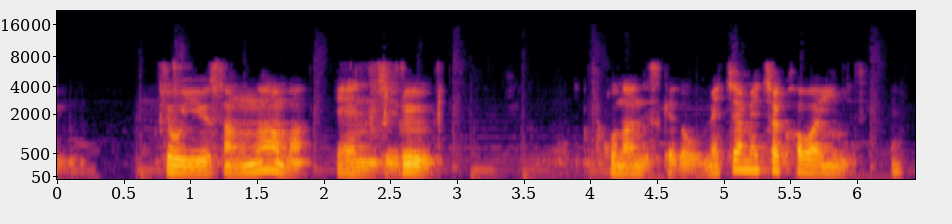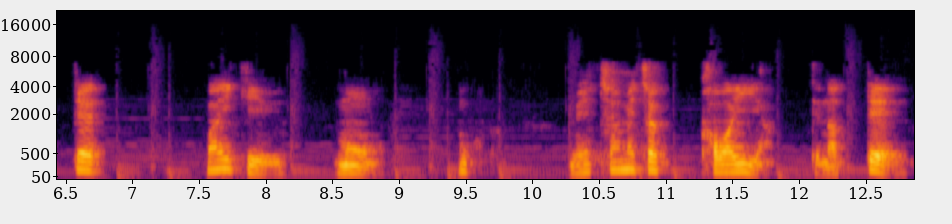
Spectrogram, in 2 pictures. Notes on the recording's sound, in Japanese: 久々の収録ですので、とても聴きづらいとは思いますが。Stand.fm。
